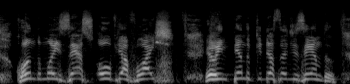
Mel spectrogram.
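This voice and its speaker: A man's extremely high voice with ordinary pitch variation, dry and close with no echo, over noticeable background noise. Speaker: pastor. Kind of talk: sermon. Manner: animated.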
